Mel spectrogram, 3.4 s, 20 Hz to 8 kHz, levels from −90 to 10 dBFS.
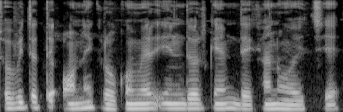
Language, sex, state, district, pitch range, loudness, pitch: Bengali, male, Assam, Kamrup Metropolitan, 120-130 Hz, -15 LUFS, 125 Hz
